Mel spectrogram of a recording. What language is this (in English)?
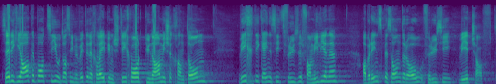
Swiss German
